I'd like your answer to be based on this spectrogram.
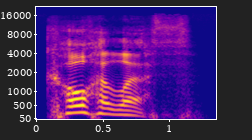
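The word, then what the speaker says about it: Koheleth (קהלת): The word for preacher is pronounced Koheleth. That's how you say the Hebrew word.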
